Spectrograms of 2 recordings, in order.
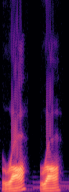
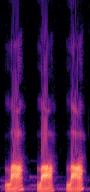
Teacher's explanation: The R sound in English is made deep in the mouth. The tongue does not touch the top. It curls slightly back like this, while the L sound touches the top of the mouth behind the teeth. So one is back and one is front.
